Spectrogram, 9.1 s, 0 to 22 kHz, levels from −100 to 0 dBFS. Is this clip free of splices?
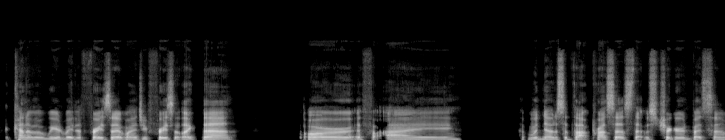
yes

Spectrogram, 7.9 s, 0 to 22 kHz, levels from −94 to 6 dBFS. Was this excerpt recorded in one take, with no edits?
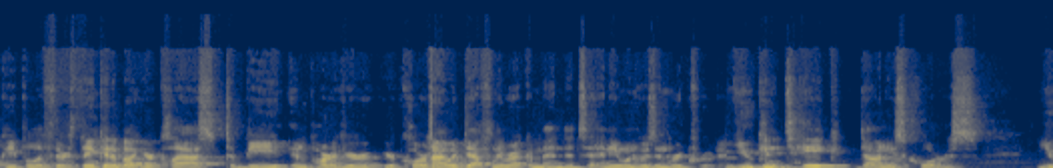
no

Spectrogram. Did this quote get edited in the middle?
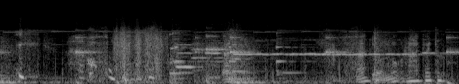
yes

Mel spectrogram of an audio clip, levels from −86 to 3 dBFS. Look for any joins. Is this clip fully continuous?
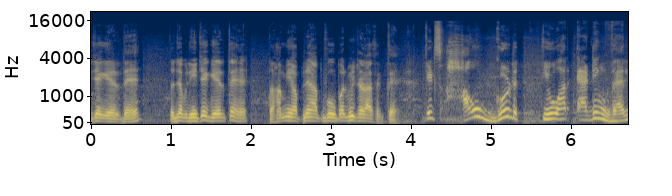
no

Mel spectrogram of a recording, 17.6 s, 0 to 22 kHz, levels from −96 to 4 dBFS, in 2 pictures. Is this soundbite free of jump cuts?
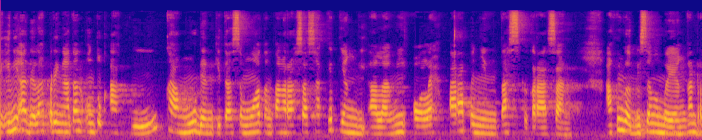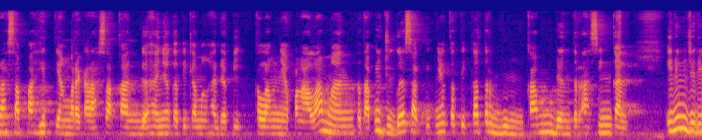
yes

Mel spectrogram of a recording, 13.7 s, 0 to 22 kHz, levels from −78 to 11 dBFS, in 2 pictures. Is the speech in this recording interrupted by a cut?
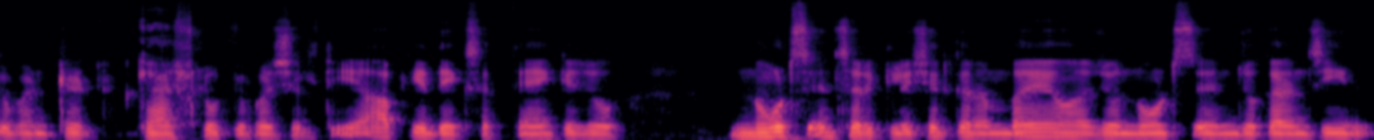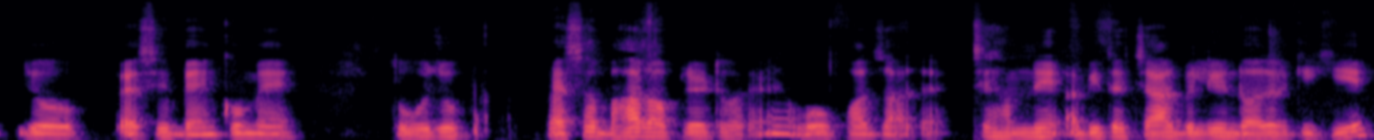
yes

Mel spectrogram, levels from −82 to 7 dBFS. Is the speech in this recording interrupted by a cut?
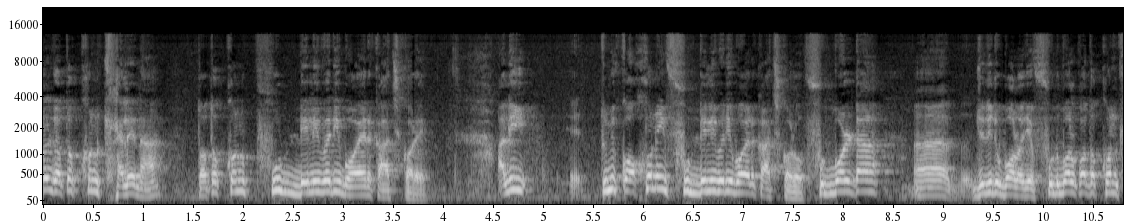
no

